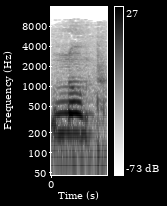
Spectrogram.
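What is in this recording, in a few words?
"nup", Spanish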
